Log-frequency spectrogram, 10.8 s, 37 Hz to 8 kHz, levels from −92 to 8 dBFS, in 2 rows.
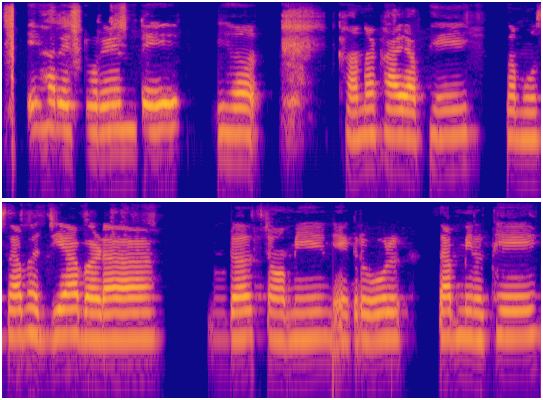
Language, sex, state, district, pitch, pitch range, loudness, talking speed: Chhattisgarhi, female, Chhattisgarh, Sarguja, 200 Hz, 195-220 Hz, -16 LUFS, 90 wpm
